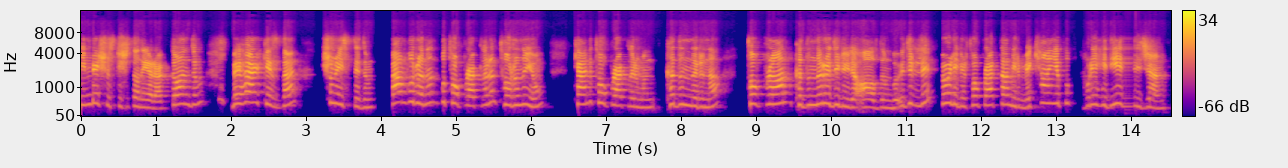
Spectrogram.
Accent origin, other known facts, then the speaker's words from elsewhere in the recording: Istanbul, Turkey; Biz burada yetiştik, burada eğitimler aldık, burada işlerimizi kurduk.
